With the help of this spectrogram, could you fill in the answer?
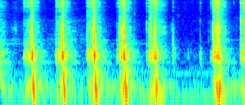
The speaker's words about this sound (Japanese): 野菜を包丁でね切る音野菜を刻む音このキッチンでね録音して送ってくれました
